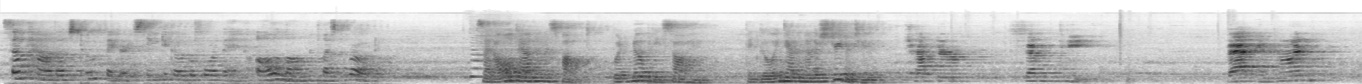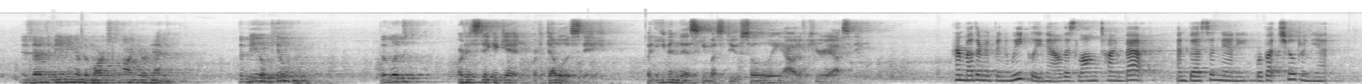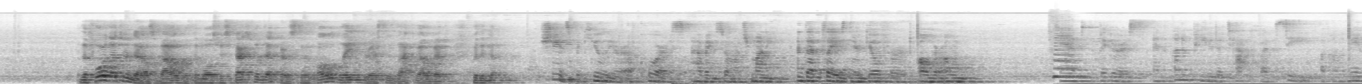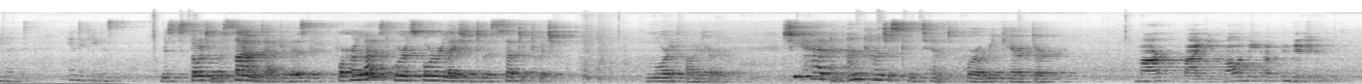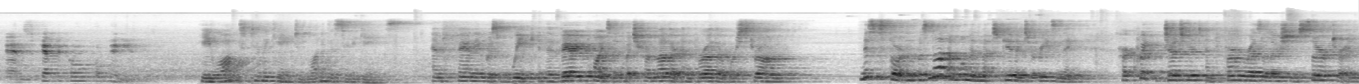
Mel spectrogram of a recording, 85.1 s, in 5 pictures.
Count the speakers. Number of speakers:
ten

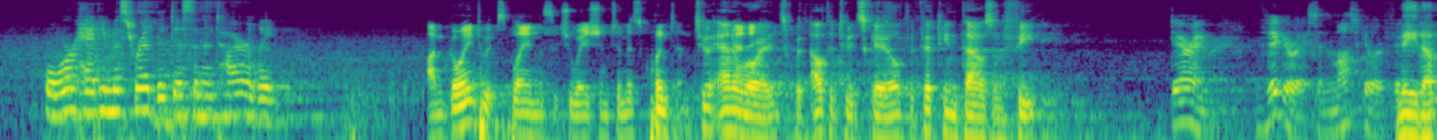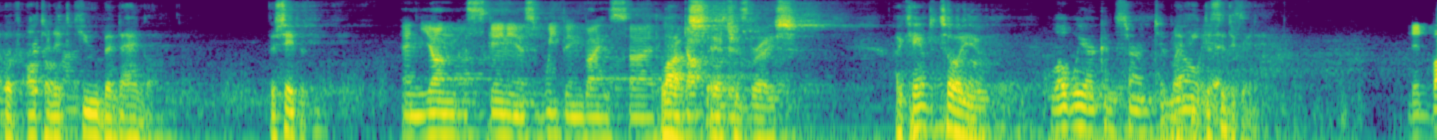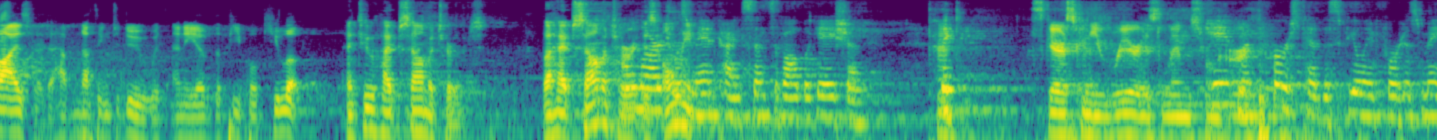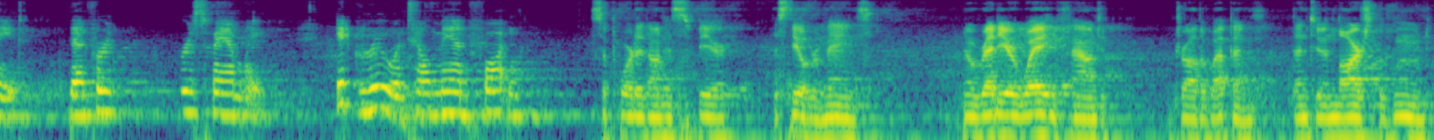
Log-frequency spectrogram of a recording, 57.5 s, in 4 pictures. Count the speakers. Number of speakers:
eight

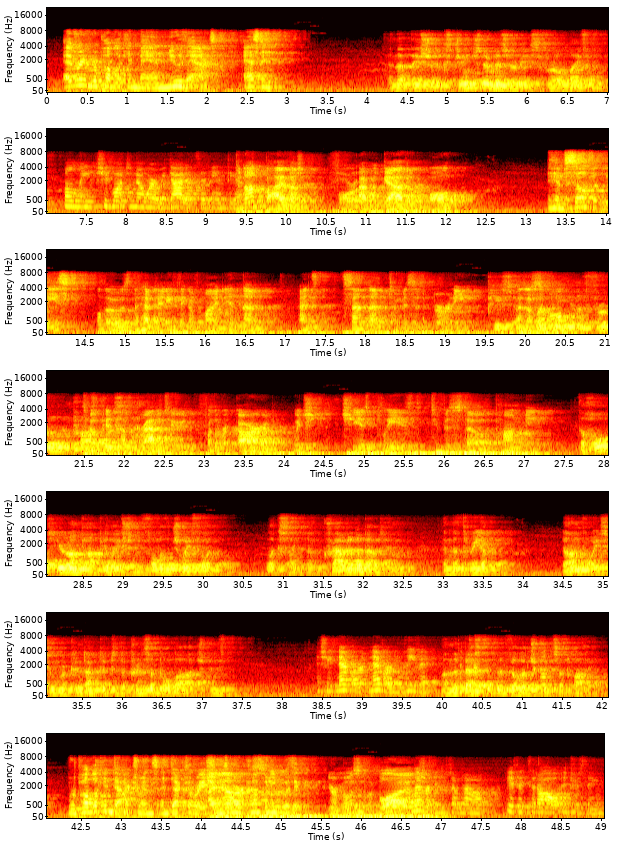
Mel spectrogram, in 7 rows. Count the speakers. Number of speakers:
four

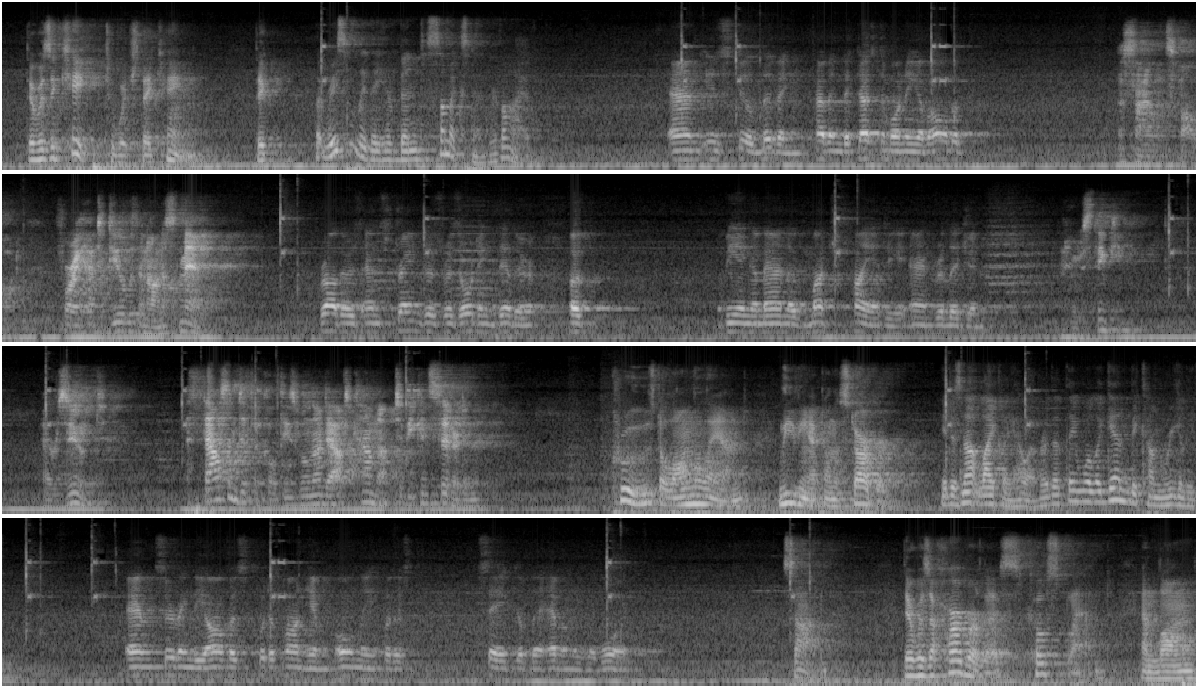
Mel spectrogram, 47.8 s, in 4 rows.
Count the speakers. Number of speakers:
four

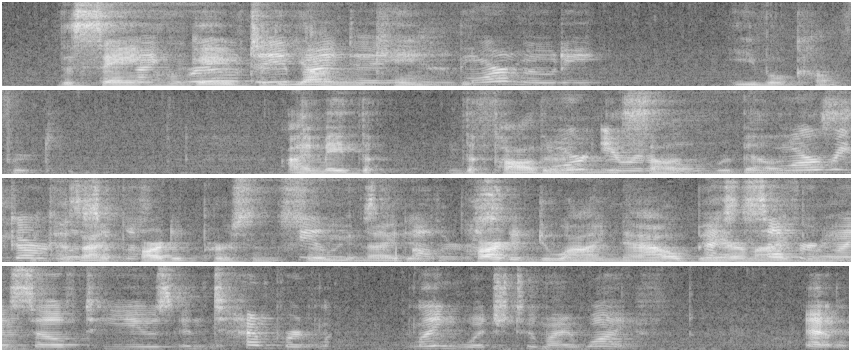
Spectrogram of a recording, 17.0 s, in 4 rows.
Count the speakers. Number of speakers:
two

